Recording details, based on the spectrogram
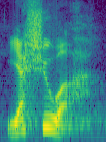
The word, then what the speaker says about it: Yeshua: In the first century of Palestine, you would probably hear it pronounced Yeshua. Was probably more how they said it.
